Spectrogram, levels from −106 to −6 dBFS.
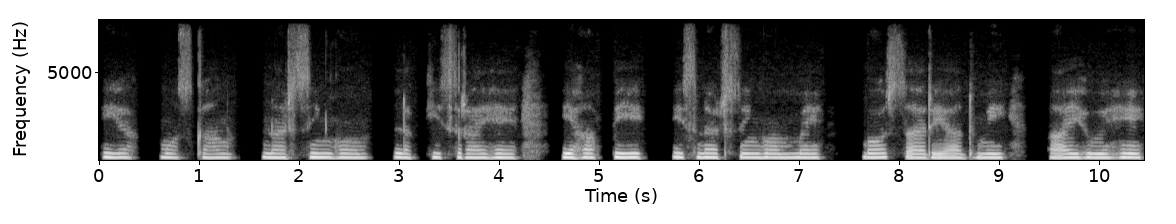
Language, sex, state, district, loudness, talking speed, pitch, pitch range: Hindi, female, Bihar, Lakhisarai, -24 LUFS, 110 wpm, 220 Hz, 215-225 Hz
